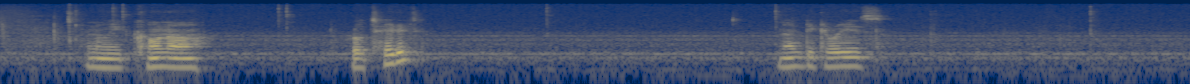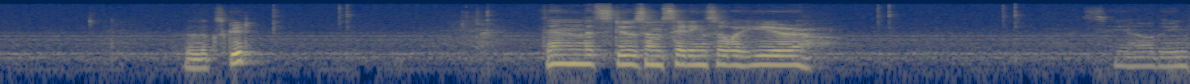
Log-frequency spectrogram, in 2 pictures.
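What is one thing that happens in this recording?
A computer mouse clicks softly.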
